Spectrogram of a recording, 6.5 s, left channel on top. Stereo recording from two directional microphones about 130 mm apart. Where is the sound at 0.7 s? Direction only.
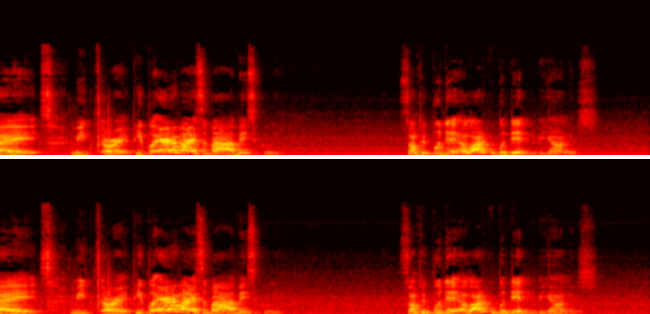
60° right (ahead or behind).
